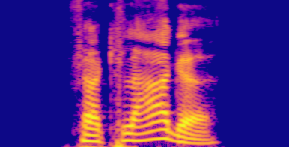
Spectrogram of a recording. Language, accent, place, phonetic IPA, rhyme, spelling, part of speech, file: German, Germany, Berlin, [fɛɐ̯ˈklaːɡə], -aːɡə, verklage, verb, De-verklage.ogg
- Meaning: inflection of verklagen: 1. first-person singular present 2. first/third-person singular subjunctive I 3. singular imperative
